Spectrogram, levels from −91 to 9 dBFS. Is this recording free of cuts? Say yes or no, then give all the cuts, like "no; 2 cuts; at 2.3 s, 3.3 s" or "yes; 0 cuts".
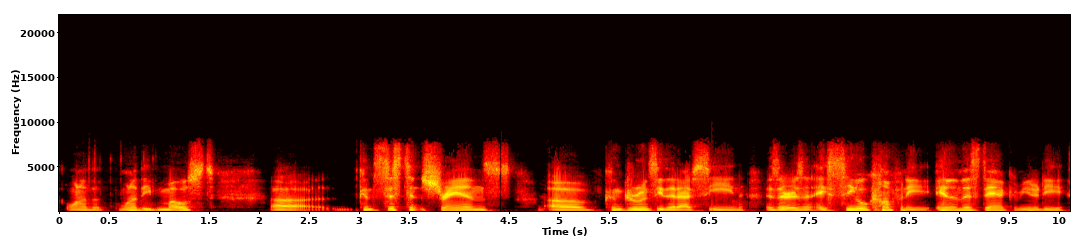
no; 2 cuts; at 2.9 s, 5.4 s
